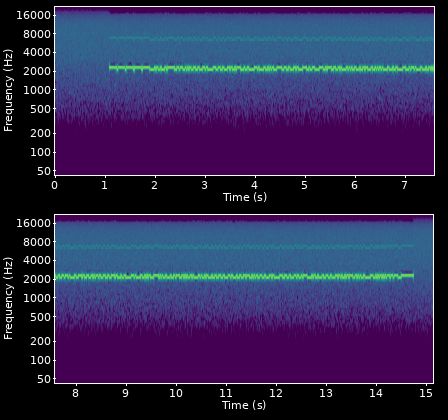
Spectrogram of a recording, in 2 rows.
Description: RTTY (45.45 baud, 170 Hz shift), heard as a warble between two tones, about 2200 Hz centre. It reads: PRINTING TERMINOLOGIES ARE THE SPECIFIC TERMS USED IN PRINTING INDUSTRY.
